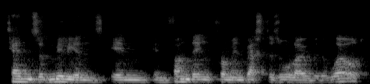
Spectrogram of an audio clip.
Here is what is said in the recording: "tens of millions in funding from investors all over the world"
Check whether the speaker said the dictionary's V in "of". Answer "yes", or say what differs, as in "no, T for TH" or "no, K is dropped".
yes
